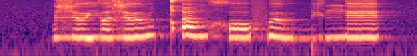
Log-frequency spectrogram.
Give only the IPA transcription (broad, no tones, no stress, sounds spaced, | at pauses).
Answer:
z ø j ə z ø v qʼ i v x ɔ f ø v bʲ ʉ ŋ e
